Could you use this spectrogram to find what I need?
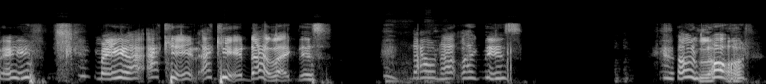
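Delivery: very high, loud, tearful, sobbing, drawn-out voice. Voicing a captive who fears death, acted crying. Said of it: "He noticeably starts crying".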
